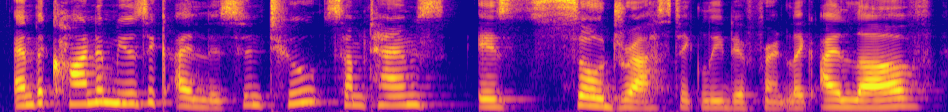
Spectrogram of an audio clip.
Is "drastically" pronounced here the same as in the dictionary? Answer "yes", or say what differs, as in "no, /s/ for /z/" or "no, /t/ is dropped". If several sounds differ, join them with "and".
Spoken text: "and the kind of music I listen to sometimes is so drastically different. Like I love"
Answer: yes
